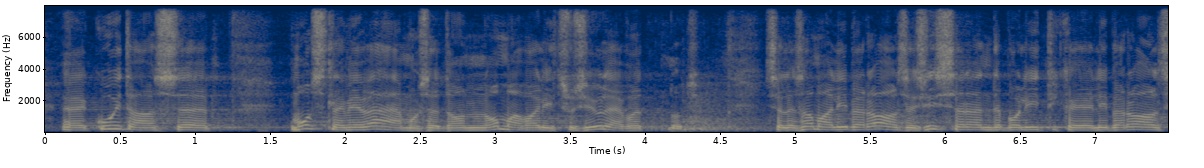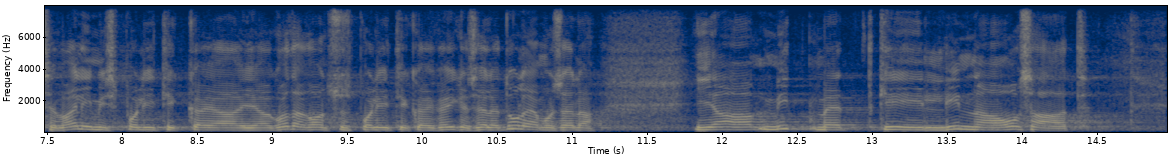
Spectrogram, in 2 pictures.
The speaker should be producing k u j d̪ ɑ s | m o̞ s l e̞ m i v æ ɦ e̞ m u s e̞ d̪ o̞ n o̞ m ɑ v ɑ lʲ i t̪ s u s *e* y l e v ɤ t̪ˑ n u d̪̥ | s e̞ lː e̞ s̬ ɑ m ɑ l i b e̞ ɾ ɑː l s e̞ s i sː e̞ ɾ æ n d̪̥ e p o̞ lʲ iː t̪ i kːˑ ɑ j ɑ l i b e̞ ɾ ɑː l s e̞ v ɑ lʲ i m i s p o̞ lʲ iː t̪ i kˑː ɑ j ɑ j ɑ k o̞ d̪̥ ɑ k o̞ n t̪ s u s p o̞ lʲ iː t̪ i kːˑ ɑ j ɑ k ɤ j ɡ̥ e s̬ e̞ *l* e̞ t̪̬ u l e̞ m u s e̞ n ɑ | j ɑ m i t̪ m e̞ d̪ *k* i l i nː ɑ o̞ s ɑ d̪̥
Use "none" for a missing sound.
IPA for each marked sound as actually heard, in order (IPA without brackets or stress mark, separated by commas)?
i, lː, k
